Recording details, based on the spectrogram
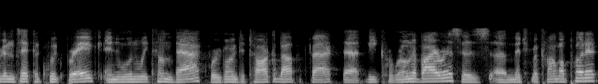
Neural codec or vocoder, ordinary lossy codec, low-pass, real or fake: codec, 32 kHz, 1.9 kbps, SNAC; MP3, 48 kbps; 5.4 kHz; fake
